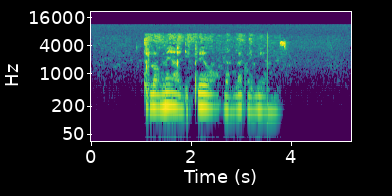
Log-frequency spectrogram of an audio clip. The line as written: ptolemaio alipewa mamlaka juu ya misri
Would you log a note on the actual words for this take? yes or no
no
